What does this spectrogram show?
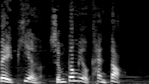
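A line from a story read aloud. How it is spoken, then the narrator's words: Loud, surprised voice. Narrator (Chinese): 观光客居然高声的说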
